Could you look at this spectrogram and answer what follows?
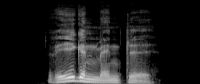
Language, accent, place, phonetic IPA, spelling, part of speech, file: German, Germany, Berlin, [ˈʁeːɡn̩ˌmɛntl̩], Regenmäntel, noun, De-Regenmäntel.ogg
- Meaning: nominative/accusative/genitive plural of Regenmantel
